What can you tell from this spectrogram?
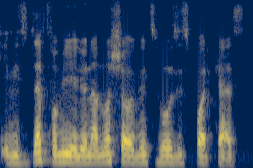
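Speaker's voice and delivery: usual speaking voice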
